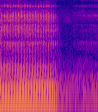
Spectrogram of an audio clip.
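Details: English bulldog snoring: a loud, rumbling, buzzy breath that cuts off sharply; a heavy snore.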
